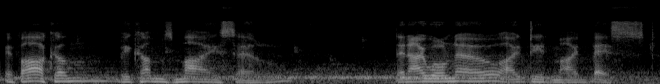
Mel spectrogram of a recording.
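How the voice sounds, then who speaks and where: An actor playing a zealous, deluded asylum warden who delivers a theatrical, deliberate diary monologue in a video game. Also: male voice, mid-range voice. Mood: grim defiance. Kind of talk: dramatic first-person game monologue. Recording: long reverb, clearly noisy ambient backdrop.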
